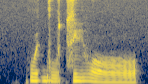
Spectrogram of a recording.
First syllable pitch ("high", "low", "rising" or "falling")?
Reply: high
